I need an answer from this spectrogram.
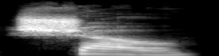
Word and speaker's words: show: like in the word show. But remember, the letters O and W are pronounced like the O diphthong, not the W consonant.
